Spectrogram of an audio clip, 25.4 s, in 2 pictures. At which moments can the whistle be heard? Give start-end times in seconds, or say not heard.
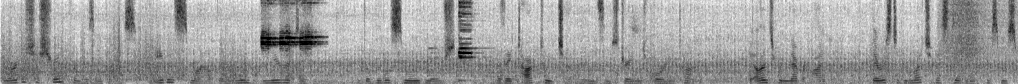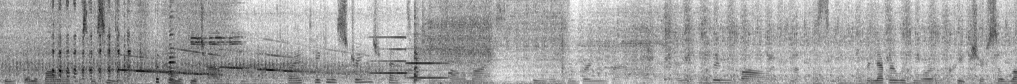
3.2-4.1, 15.1-15.8.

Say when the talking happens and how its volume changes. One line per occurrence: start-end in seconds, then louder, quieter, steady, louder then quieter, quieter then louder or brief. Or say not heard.
0.0-25.3 quieter.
